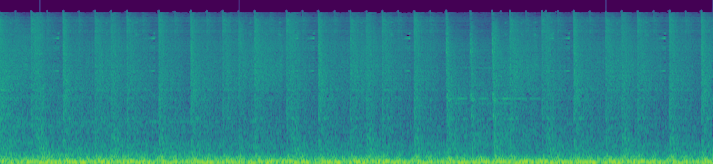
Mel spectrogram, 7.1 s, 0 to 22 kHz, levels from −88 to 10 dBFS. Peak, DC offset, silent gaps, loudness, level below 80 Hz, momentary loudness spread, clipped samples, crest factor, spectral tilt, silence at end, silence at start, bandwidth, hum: 0 dBFS; under 0.1%; none; -13 LUFS; -12 dBFS; 2 LU; under 0.1%; 10 dB; -4 dB/octave; 0 s; 0 s; 17 kHz; none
